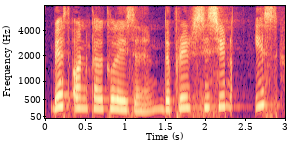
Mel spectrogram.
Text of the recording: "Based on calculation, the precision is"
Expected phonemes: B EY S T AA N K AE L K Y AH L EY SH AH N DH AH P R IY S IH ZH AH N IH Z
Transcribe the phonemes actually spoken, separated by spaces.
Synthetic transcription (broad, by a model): B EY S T AA N K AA L K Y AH L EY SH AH N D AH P R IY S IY S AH N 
